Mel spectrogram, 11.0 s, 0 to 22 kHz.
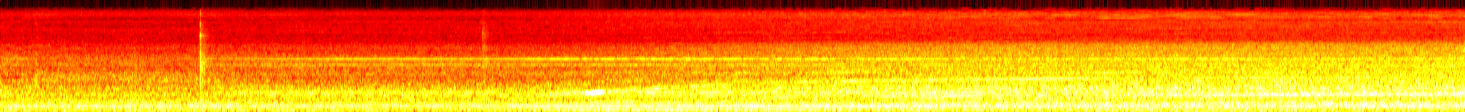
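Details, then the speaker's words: Treadmill motor with torque control, for probably 1940s Delta drill press variable-speed conversion, running the other direction after reversing switch: steady, even hum with clean constant tone, earlier slight whine gone; holds speed smoothly, normal. "and now you notice that the little wine is gone and it'll run all day just like that"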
